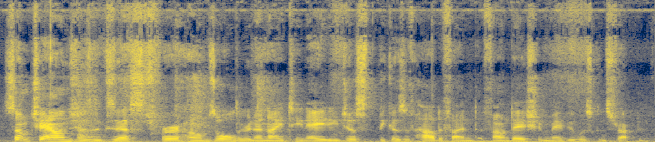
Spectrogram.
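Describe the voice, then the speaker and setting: A man's voice: mid-range voice, flat delivery, normal speed, vocal fry. A man answering interview questions as a home-services specialist, explaining things in simple terms and often checking in with "right?". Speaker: radon remediation specialist being interviewed.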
